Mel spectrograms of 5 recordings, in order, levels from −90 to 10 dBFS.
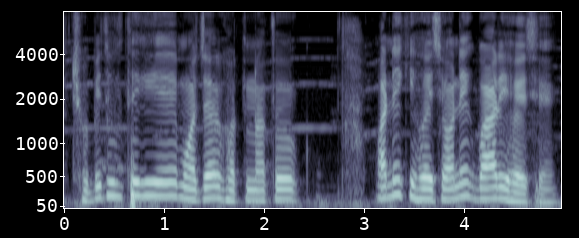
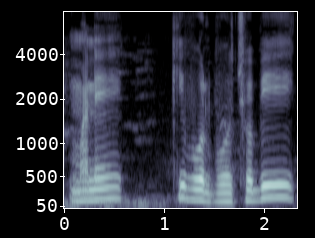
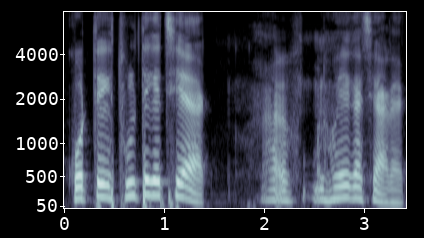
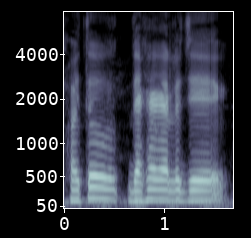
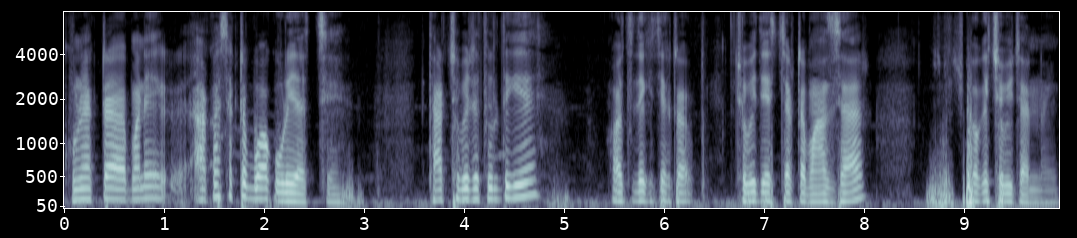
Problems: background sounds at intervals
